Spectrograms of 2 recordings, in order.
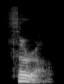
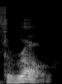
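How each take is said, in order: First: The stress is on the first syllable. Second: The stress is on the last syllable. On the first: This is how the man himself likely said it. "he pronounced his name with an accent on the first syllable" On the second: This is the common way people say the name. "with an accent on the last syllable"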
